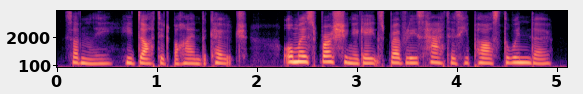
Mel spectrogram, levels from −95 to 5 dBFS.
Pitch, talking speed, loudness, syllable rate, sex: 210 Hz, 190 wpm, -19 LUFS, 6.1 syllables/s, female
